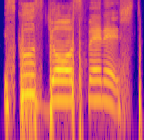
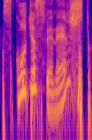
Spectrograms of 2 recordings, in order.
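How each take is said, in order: First: It is said in a happy tone. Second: It is said as a question. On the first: The speaker is glad about it. "you see my happiness?" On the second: The speaker is asking whether it is true. "Or the questions"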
